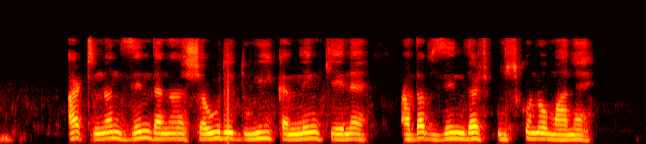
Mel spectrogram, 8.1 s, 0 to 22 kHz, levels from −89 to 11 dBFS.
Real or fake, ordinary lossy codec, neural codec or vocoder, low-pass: fake; AAC, 32 kbps; codec, 16 kHz, 4 kbps, X-Codec, HuBERT features, trained on balanced general audio; 7.2 kHz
